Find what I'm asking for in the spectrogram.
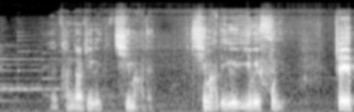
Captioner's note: speaking in foreign language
